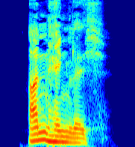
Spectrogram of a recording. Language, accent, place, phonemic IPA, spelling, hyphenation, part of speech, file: German, Germany, Berlin, /ˈanhɛŋlɪç/, anhänglich, an‧häng‧lich, adjective, De-anhänglich.ogg
- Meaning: 1. devoted 2. clingy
